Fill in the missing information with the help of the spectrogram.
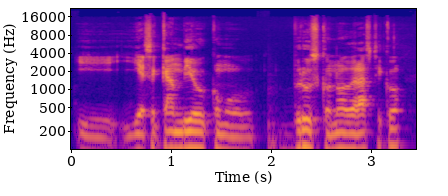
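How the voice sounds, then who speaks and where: A young Mexican man with a Mexican accent, hosting a casual podcast in a relaxed, slangy way with lots of fillers. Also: deep voice, measured pace. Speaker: podcast host.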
